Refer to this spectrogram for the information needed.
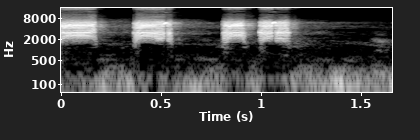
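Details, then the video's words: Pakistani black francolin, known locally as Kala Teetar, of the fast 'speeder' style. It gives four loud grating bursts in two rapid pairs, harsh and buzzy, with quiet rustling beneath. "Speeder kala Teetar One Minute Eleven Voices Pakistani Fastest Kala Teetar Chakri Wala Teetar"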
